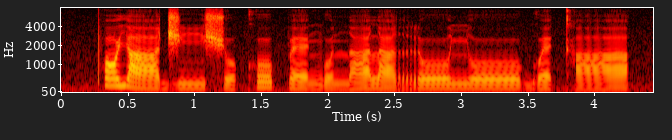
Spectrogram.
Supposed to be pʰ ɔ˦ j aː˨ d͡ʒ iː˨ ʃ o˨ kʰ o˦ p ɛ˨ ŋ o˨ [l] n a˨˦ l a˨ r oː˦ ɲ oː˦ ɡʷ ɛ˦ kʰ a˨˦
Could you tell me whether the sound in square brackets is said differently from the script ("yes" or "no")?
yes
